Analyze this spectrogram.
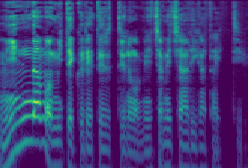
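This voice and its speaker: His delivery races along at a very fast clip. The man's pitch moves in an ordinary way. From Kanagawa, Japan (Hadano area). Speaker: podcast host, band member. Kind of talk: casual chat. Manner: frequent laughter.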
